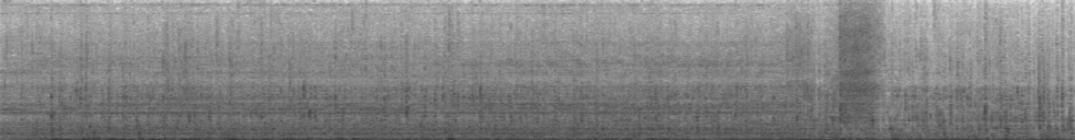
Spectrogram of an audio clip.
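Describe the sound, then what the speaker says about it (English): Running water rinses freshly filleted pompano meat during cleaning of the catch, a steady broadband wash with a constant low engine-like hum underneath and a brief louder splash near the end. "Okay, so I can take this, rinse it off."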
